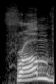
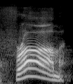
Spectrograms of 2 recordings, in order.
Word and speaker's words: from: You said from. It looks like it should be from with a short O. That's right, Chip. I forgot to tell you that F R O N is one of those special words that you just have to memorize.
